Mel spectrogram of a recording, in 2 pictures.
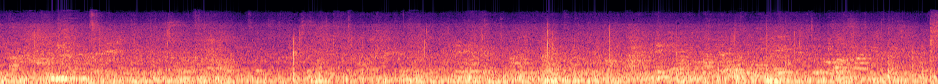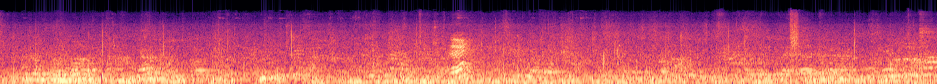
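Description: Footsteps tap on stone paving close by.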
